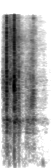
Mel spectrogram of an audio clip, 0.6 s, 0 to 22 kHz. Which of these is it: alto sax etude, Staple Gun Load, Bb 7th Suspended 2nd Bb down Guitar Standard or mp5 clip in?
Staple Gun Load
